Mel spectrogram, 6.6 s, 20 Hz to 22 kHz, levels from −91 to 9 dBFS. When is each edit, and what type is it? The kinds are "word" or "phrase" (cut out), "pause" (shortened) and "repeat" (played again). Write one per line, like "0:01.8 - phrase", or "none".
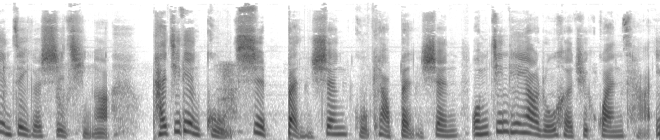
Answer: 0:04.7 - pause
